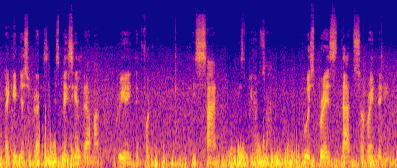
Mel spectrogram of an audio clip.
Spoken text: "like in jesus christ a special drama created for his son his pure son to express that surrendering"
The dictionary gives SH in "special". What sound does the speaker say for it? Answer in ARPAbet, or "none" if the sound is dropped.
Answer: S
